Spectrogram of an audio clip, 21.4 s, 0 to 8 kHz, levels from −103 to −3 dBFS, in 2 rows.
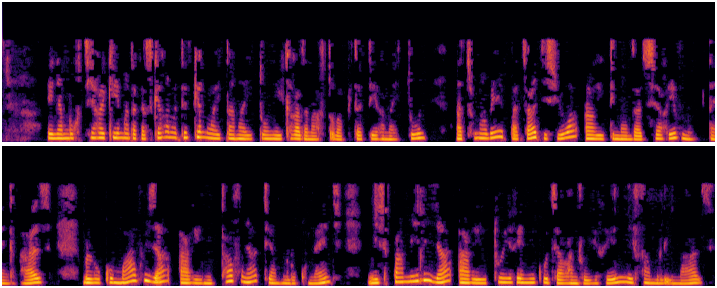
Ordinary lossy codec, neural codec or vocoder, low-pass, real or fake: MP3, 24 kbps; vocoder, 24 kHz, 100 mel bands, Vocos; 7.2 kHz; fake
